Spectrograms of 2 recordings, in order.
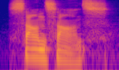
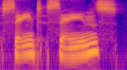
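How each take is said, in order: First: The name's ending does not rhyme with pains. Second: The name's ending rhymes with the word pains.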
